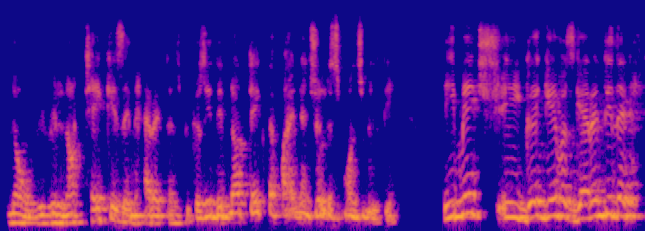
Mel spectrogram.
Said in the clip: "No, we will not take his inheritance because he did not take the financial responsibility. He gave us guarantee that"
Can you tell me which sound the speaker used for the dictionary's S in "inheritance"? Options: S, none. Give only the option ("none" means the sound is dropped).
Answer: S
